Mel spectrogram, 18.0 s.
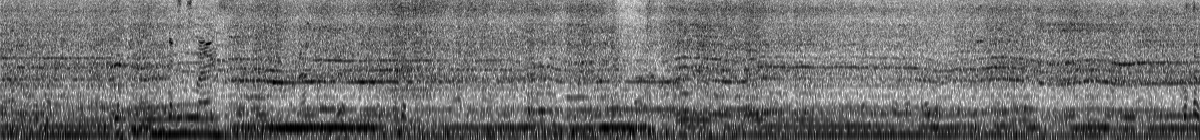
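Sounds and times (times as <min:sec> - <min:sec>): car engine idling: 0:17.6 - 0:18.0.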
